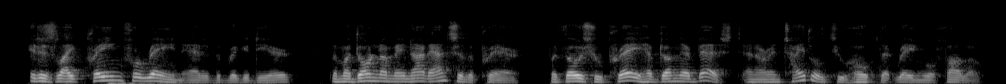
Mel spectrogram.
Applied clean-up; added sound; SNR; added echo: none; none; none; none.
